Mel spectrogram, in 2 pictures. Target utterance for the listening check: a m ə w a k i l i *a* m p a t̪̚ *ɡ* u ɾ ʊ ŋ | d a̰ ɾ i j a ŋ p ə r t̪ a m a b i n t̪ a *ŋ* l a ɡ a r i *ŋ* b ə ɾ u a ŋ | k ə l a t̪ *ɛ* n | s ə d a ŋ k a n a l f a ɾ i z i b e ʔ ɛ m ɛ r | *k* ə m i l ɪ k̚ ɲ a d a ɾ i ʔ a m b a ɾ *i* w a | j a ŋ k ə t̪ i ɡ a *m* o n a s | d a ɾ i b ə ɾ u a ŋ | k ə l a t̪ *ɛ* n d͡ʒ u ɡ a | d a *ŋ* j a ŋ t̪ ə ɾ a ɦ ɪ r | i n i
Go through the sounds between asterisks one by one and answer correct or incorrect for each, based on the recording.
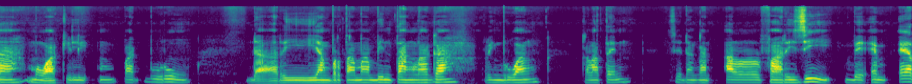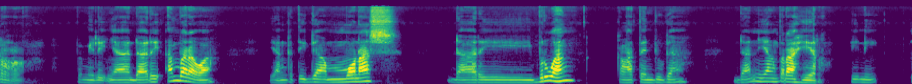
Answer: incorrect: ə, incorrect: b, correct, correct, correct, incorrect: p, incorrect: a, correct, correct, incorrect: n

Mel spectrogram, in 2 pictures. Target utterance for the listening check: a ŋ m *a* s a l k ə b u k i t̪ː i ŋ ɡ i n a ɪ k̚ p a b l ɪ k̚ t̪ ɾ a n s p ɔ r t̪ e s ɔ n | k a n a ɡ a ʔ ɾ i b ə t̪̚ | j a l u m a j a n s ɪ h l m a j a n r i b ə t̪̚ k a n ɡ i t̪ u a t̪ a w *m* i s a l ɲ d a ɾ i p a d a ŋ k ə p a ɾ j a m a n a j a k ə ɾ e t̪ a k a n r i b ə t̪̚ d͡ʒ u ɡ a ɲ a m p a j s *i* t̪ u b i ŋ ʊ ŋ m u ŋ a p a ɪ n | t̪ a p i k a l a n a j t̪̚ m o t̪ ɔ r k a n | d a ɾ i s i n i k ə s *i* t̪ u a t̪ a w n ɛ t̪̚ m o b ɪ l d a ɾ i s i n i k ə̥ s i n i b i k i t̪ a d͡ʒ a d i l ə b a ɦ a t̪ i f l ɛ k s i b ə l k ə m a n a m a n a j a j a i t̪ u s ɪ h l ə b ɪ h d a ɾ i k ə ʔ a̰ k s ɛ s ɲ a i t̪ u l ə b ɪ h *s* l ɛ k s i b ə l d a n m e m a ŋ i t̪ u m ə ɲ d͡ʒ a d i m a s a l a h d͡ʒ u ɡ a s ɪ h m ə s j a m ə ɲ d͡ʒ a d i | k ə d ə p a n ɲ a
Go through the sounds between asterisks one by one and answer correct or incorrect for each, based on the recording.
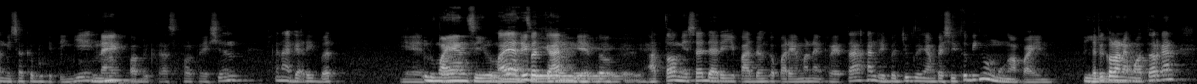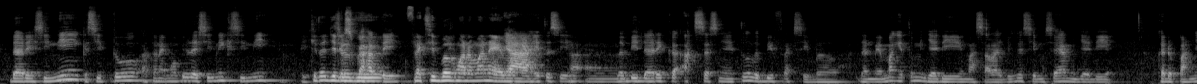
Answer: incorrect: i, correct, correct, correct, incorrect: f

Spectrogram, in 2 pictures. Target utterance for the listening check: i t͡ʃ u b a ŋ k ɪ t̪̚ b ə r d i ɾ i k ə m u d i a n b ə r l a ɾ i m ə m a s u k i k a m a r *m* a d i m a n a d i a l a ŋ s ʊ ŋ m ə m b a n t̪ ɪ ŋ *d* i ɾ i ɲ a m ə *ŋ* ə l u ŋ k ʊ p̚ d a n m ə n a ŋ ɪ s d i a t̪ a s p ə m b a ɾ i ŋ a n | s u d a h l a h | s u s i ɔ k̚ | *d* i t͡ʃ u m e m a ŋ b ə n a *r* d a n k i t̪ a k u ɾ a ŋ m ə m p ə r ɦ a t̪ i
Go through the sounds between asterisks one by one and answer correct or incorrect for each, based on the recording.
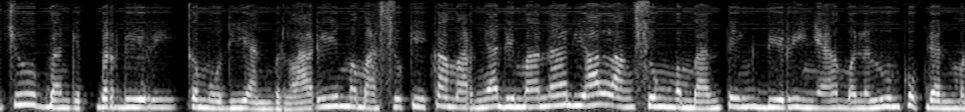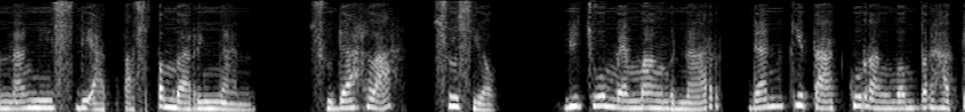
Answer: incorrect: ɲ, correct, incorrect: n, incorrect: b, correct

